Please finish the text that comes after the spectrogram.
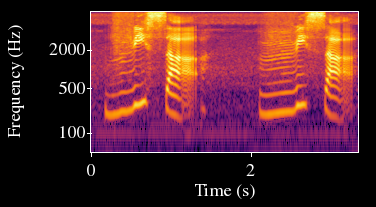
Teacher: make sure that your lips vibrate when you say this v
